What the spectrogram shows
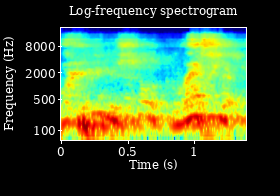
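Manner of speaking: ordinary talk, nothing marked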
